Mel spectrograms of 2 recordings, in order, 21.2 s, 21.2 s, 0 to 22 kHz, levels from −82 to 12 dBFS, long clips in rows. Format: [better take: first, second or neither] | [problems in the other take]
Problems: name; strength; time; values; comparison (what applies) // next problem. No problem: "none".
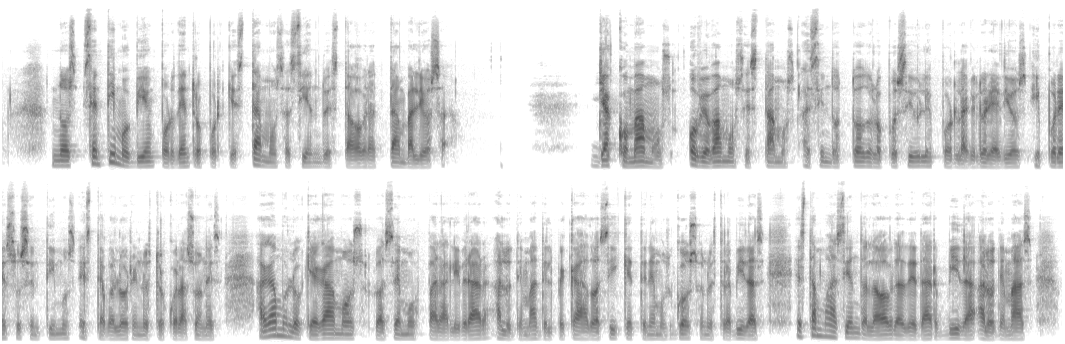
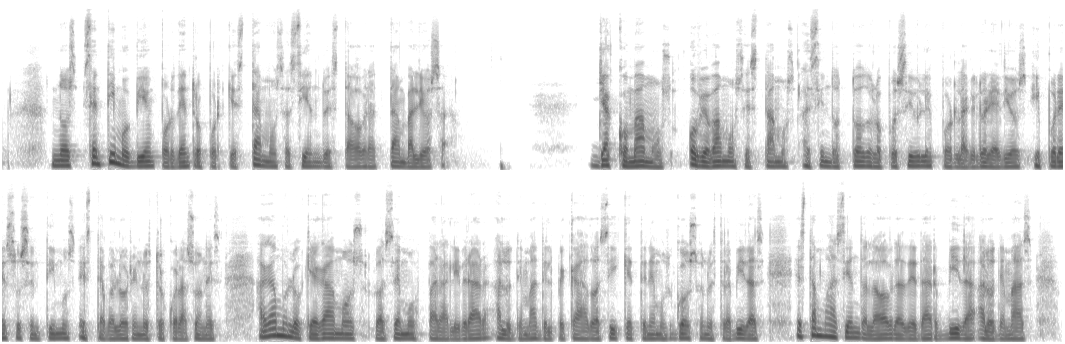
second | thin; very; fading below 950 Hz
